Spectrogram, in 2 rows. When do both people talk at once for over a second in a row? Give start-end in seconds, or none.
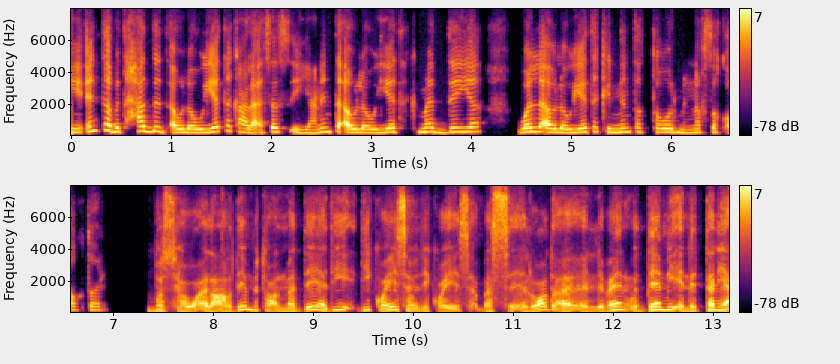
none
